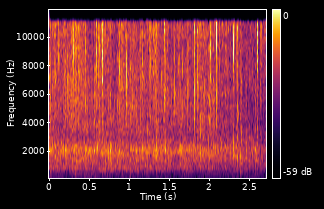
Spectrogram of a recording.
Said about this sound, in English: And guys, thank y'all for that worship. Y'all, let's give them a hand clap. Yeah, that was awesome, thank you.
